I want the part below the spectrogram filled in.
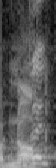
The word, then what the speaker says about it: knock: Oh, knock. Coburn. So the K is silent in knock. K-N-O-C-K. – Absolutely.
